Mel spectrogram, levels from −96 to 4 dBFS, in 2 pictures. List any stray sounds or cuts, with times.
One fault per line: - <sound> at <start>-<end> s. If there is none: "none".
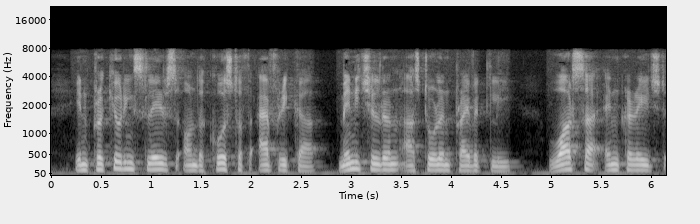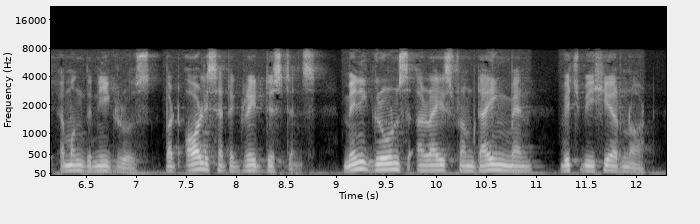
none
